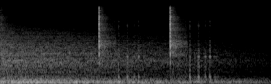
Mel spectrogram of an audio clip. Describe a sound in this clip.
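A light switch clicks.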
